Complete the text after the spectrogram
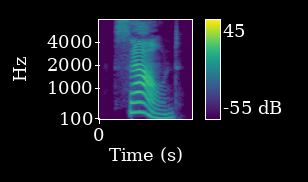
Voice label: "SOUND", english; 3000 words

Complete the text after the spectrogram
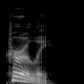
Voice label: "curly", English; 3000 words

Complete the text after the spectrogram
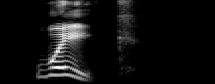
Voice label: "WAKE", English; 3000 words

